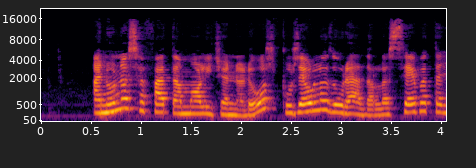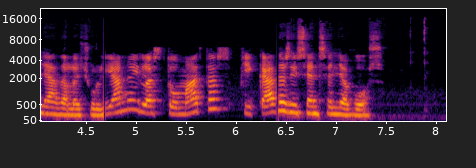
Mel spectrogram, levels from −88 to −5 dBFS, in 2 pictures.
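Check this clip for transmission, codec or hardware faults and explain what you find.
One fault turns up in this speech clip. Input switched to a poorer device, 4.67 to 6.42 s: the speech likely moves to a narrower-band microphone that passes nothing above 6 kHz. After a 20 ms gap it turns dull and boxy at similar level, over faint new background noise, then clears.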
